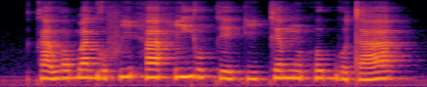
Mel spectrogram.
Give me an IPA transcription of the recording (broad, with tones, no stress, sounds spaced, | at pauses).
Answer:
k a˨ w ɔ˧ b a˧ ɡ o˨ f i˧ h a˧ h i˦ j o˧ k e˨ k i˨ k ɛ˧ m ũ˨ h o˧ b o˨ t a˨˦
